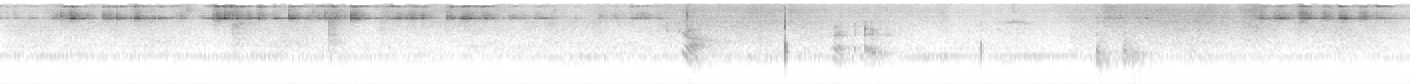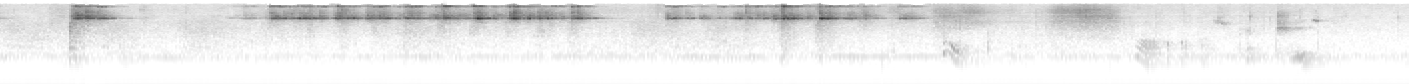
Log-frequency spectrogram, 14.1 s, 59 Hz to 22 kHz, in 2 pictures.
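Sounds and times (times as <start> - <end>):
jingle bell rattling: 0.0 - 3.9, 5.7 - 12.1.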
